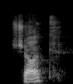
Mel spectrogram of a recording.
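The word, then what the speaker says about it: Shough: a believer in Tyler Sha or show, whatever you want. Shock. Shock. Yep. It's not spelled like it, but the the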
